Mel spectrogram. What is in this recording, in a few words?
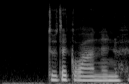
"glan", Welsh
